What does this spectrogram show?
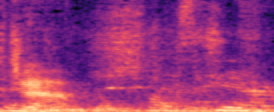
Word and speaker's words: gem: learn new words that have the soft G sound, like the word gem. Everyone say the word gem.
